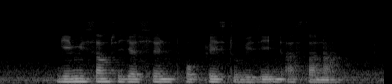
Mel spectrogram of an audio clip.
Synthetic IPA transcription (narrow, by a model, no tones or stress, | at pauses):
ɡivmisãmsəd͡ʒɛstə̃nfɔplestuvizitĩna̰stana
